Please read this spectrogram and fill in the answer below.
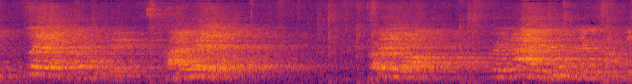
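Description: A person's voice in four phrases, each starting loud and then fading, with no words that the speech recogniser could make out.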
